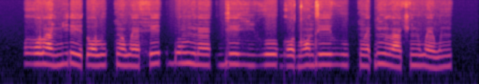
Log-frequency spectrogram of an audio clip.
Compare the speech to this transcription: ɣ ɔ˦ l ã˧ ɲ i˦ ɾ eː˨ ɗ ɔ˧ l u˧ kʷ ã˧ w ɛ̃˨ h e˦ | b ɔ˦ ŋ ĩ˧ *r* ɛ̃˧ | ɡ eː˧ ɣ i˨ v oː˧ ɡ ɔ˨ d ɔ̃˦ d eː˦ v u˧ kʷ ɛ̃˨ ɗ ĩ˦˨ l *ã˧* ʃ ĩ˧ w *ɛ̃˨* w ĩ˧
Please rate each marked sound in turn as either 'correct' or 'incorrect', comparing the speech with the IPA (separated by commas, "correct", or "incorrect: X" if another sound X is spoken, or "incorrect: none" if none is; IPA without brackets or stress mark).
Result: incorrect: ɾ, incorrect: ã˨, correct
